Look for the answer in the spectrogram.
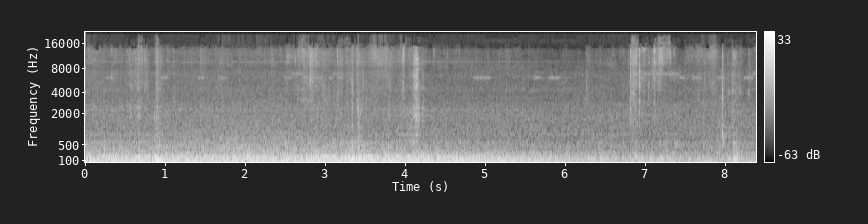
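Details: Manual Nissan Almera on test drive after repair of an underbody suspension clunk: only tyre and road rumble over the rough stretch, a few soft bumps, no metallic clunks; suspension clunk fixed.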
